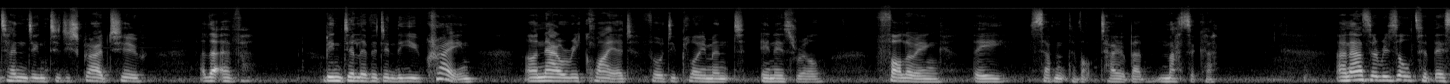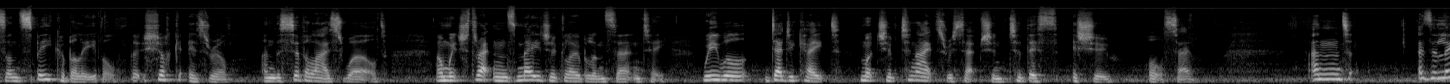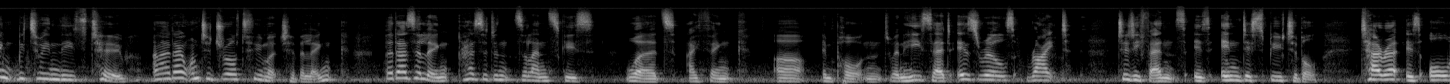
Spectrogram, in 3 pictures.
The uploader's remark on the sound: Elnet UK's reception at the Houses of Parliament. It was both heartening and morale boosting for everyone who attended a Parliamentary reception at the Palace of Westminster.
